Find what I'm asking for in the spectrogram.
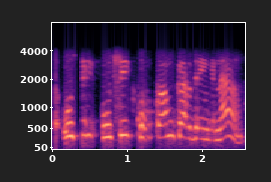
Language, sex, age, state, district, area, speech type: Hindi, female, 45-60, Uttar Pradesh, Chandauli, rural, conversation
